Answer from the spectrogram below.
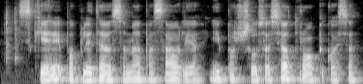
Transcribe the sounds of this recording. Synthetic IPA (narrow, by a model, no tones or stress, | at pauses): sʲkʲeːɾʲɛɪpɐpʲlʲɪt̪ʲeʋʲɪsɐmʲɛpɐsɑˑʊlʲijɛiːpɐt͡ʃsɒʊsʲo̰ɔːsʲɛt̪ɾɔːpʲɪkoɔsʲɛ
